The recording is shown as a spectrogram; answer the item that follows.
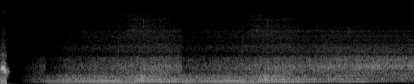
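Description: A 2024 Alfa Romeo Stelvio facelift is driven at normal pace, its engine a steady low hum inside the cabin that rises slightly through two gear pulls after a brief sharp click at the start.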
